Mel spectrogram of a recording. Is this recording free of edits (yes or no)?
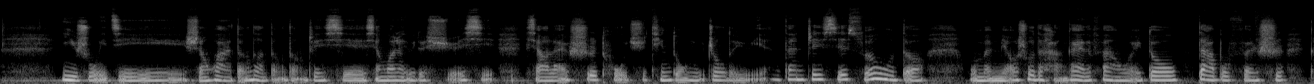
no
